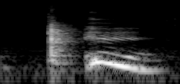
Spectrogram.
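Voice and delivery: throat clear, loud and rough. Real, not acted. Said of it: "Sorry, losing my voice".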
